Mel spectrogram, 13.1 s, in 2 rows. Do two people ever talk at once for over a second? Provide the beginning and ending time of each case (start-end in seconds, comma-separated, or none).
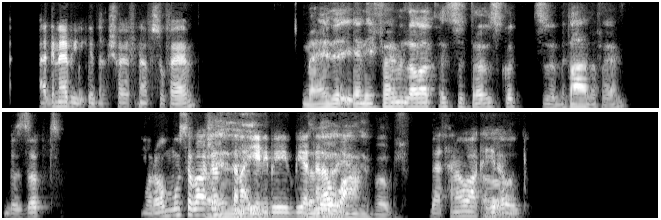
8.6-10.2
